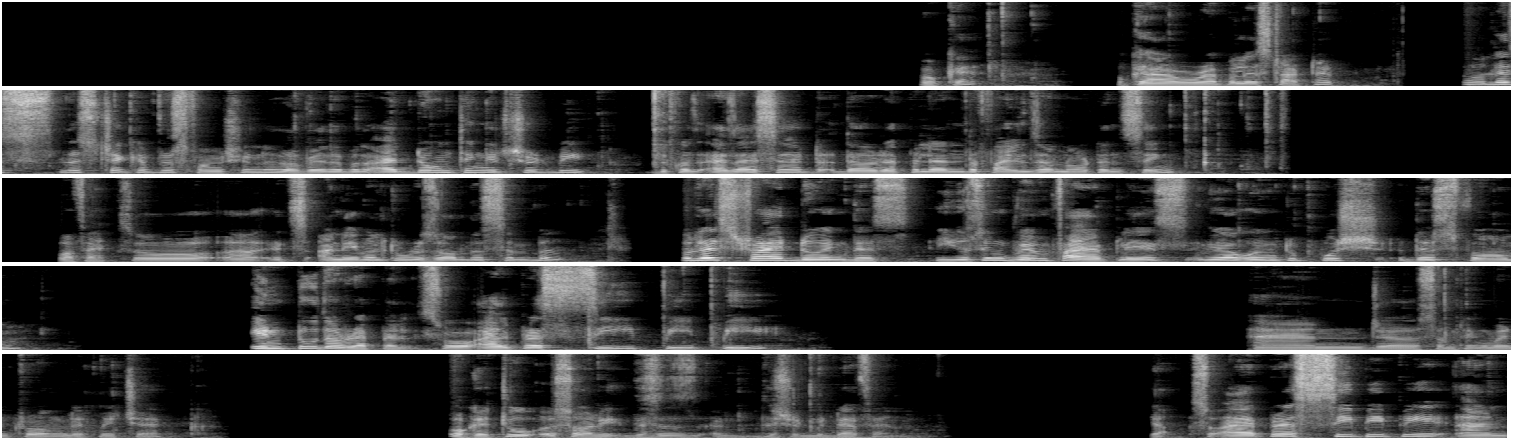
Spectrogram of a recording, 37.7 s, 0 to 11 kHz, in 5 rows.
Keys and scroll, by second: 0.0-14.5 typing, 4.9 alt+Left, 5.7 alt+Right, 7.0 alt+Left, 13.8 shift+Return, 19.0 alt+Right, 20.8-23.1 typing, 24.2 Escape, 24.2 typing, 25.5-25.9 typing, 27.9 Return, 29.1 Return, 29.5-31.0 typing, 32.3 Return, 32.5-36.0 typing.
